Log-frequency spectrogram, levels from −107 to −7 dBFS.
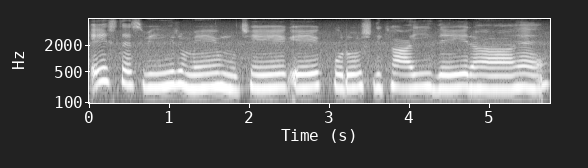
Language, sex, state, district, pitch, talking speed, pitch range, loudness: Hindi, female, Madhya Pradesh, Katni, 220 Hz, 105 wpm, 215-230 Hz, -10 LUFS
